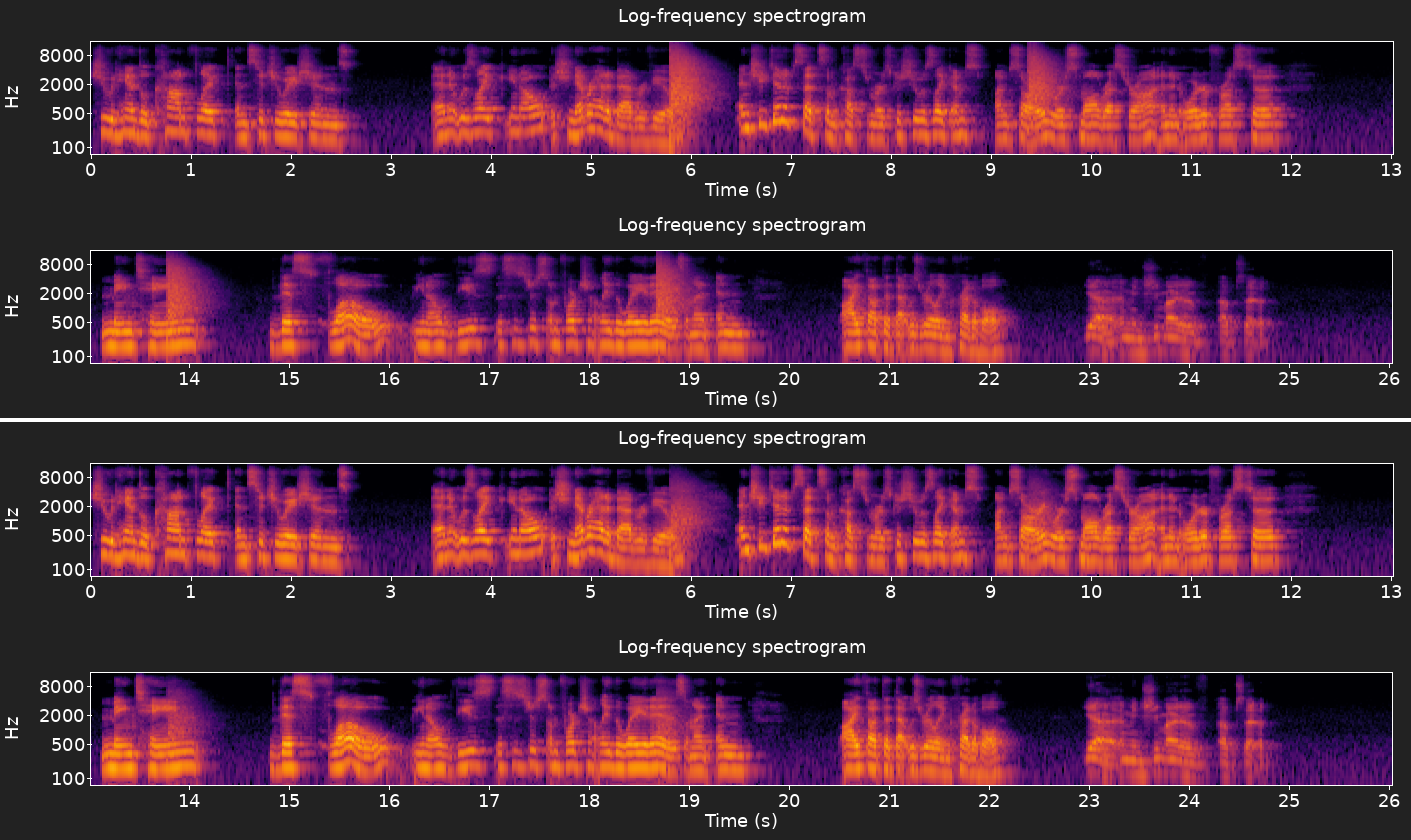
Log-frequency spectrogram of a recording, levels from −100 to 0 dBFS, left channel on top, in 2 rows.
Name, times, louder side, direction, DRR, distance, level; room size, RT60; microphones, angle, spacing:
voice 1, 0.0-2.6 3.4-5.9 6.5-11.9 13.1-14.1 14.8-19.6 20.5-22.2, right 3 dB, 35° right, 0.6 m, -29 dB
sound 1, 5.8-6.3 9.4-9.8 13.8-14.2 18.7-19.1, left 8 dB, 60° left, 0.5 m, -37 dB
voice 2, 22.9-24.7, right 3 dB, 60° right, 1.4 m, -37 dB
9.5 x 7.4 x 7.3 m
head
